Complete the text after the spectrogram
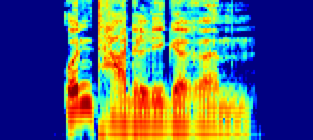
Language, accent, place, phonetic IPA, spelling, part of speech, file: German, Germany, Berlin, [ˈʊnˌtaːdəlɪɡəʁəm], untadeligerem, adjective, De-untadeligerem.ogg
- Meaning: strong dative masculine/neuter singular comparative degree of untadelig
